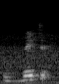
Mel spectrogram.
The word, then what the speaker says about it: visit: 살펴봤는데 이거 역시 사전의 발음을 들어보면 visit 그래서 앞에 강세가 있어요.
